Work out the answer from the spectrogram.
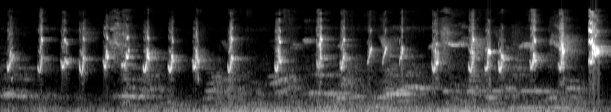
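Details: Black-winged myna singing in a rolling, vigorous 'ngeroll gacor' style: a steady run of sharp, high chirps and short whistled notes, about three per second, with a few brighter squeaks near the end and a faint low hum beneath.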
